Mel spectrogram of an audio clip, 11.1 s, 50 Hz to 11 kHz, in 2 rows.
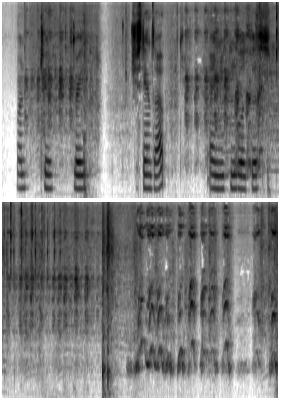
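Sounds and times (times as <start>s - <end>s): toy puppy electronic barks: 3.6s - 7.2s, 7.9s - 11.0s.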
